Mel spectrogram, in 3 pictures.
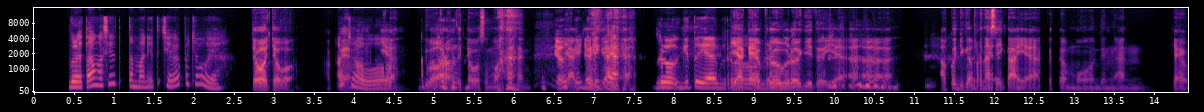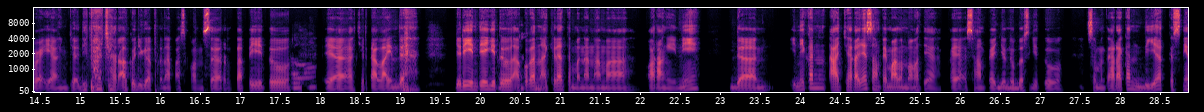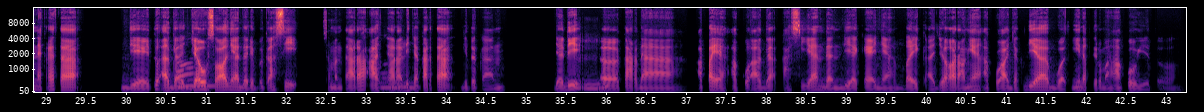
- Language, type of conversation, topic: Indonesian, podcast, Apa pengalaman konser paling berkesan yang pernah kamu datangi?
- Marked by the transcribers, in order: chuckle; laughing while speaking: "cewek nggak ada"; in English: "brothers"; chuckle; laughing while speaking: "pacar"; laughing while speaking: "deh"; other background noise; tapping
